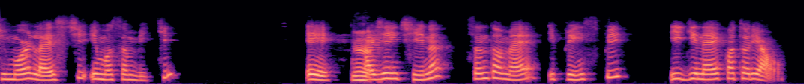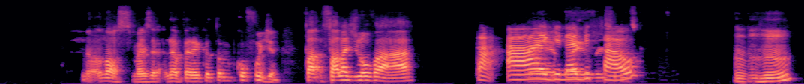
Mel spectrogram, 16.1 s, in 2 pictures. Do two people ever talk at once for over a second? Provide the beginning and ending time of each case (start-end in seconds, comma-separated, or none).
13.3-14.5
